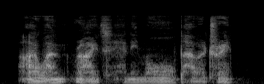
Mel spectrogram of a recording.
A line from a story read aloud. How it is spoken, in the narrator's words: Ivan said quietly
